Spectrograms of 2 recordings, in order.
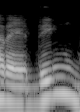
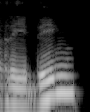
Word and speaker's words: Reading: S3 saya di UK namanya University of reading bacanya reading bukan reading lokasinya itu ada di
